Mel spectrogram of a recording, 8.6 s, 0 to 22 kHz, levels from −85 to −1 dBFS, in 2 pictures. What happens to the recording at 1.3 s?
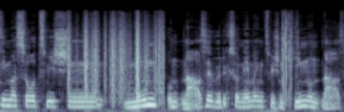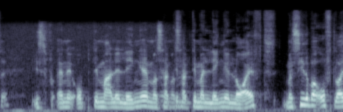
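At 1.3 s, cable scratch noise covers the speech from 0.84 to 2.06 s, just after "immer so". Dense, uneven scratching sits roughly as loud as the speech, likely from a worn connector being moved so its contact resistance fluctuates. Unlike isolated clicks, it is a dense, irregular rasp of bursts.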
